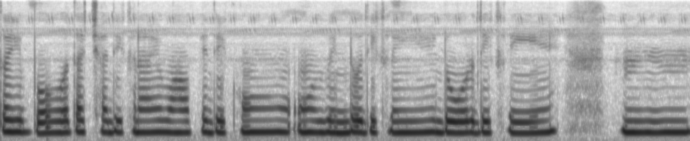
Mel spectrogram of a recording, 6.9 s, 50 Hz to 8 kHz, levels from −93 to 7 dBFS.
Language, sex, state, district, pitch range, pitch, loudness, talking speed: Hindi, female, Goa, North and South Goa, 235-245 Hz, 240 Hz, -13 LUFS, 175 wpm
